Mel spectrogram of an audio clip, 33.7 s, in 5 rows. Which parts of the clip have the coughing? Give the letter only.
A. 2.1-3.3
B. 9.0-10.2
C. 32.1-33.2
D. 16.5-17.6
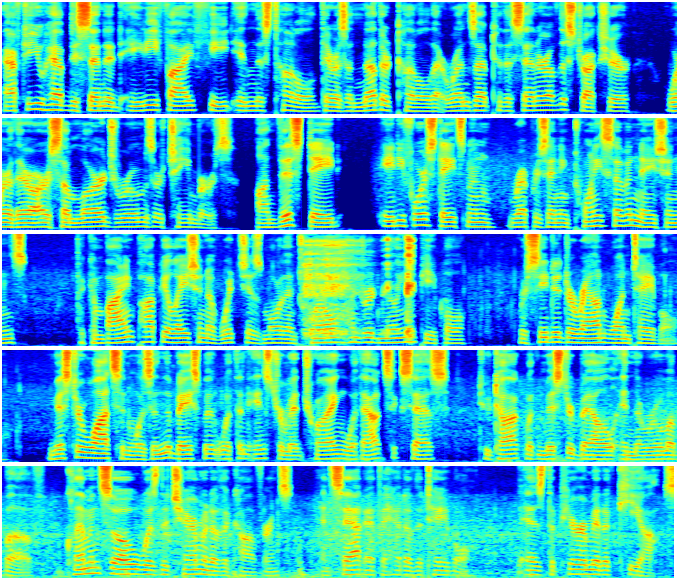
D.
